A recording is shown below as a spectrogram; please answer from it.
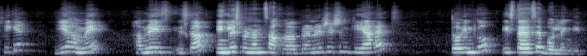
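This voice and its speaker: A woman's voice: high voice, normal speed. A woman teaching a Punjabi script lesson online, patiently explaining each letter step by step as she writes it and addressing viewers as guys.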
